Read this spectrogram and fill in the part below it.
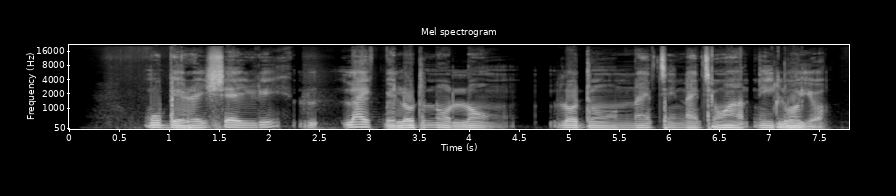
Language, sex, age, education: Yoruba, male, 15-29, tertiary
